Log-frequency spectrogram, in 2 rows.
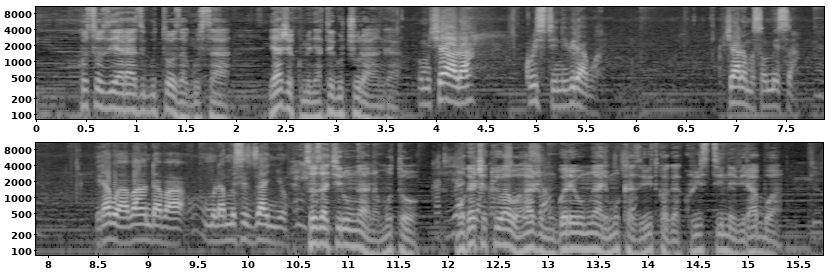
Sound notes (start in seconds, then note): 3.8 speaking Luganda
